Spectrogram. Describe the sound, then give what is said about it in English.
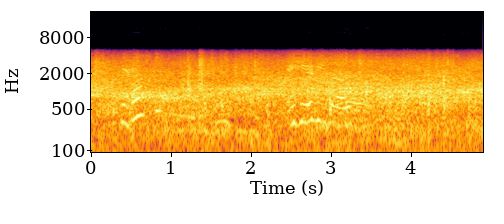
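Pigeons coo in low, rolling murmurs while a man feeds them donuts, against a steady outdoor hubbub, with indistinct voices mixed into the background throughout. “And then every morning he feeds the birds donuts, and it's cool.”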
